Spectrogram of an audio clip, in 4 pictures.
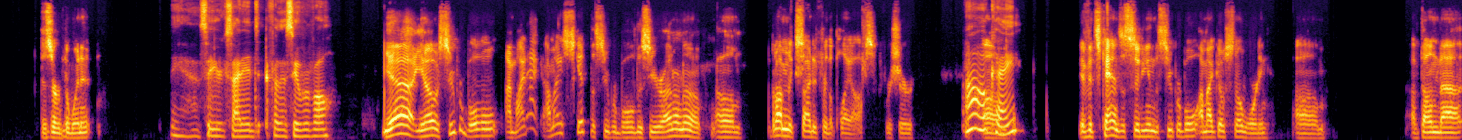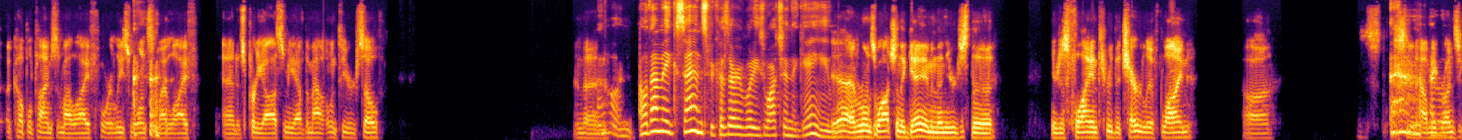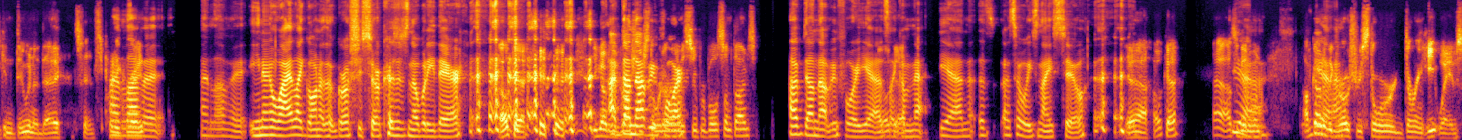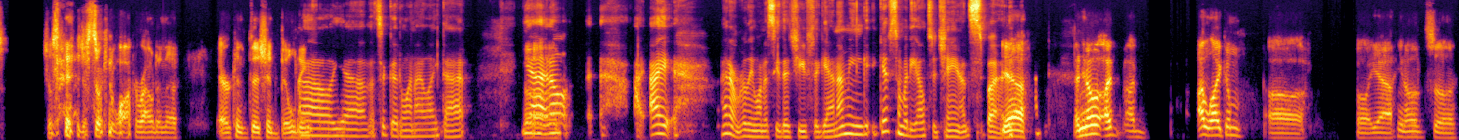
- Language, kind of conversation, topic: English, unstructured, How do championship moments in sports create lasting memories for fans?
- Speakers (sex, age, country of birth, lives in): female, 50-54, United States, United States; male, 40-44, United States, United States
- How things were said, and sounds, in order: tapping; chuckle; chuckle; laugh; chuckle; chuckle; laughing while speaking: "just so I can walk"; sigh; chuckle; other background noise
